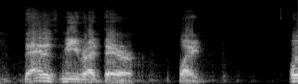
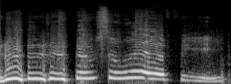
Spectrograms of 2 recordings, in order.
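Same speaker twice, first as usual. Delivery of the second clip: high, slow, stretched-out happy wail; mock tearful squeal; 5 dB louder, much slower than usual. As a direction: wail it like crying tears of joy on stream. Imagined stream clip of him crying.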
